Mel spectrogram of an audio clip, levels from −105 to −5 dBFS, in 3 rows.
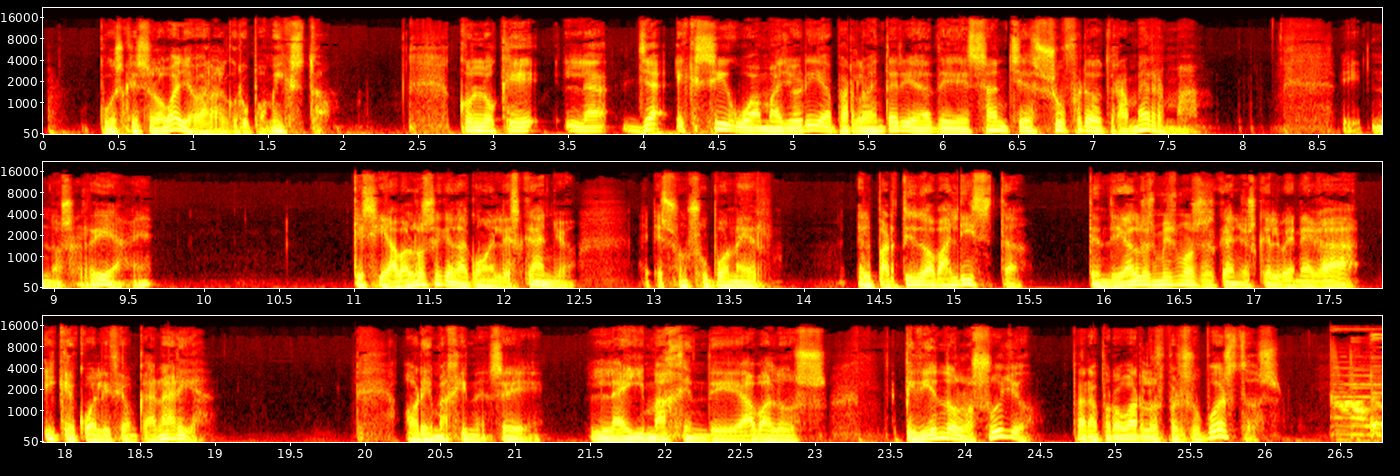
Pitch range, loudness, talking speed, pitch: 85-115 Hz, -21 LUFS, 150 wpm, 95 Hz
